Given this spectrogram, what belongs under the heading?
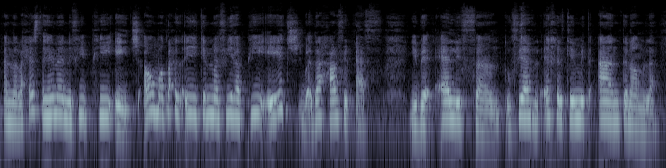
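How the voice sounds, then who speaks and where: A woman's voice: medium pitch, darkish tone. A woman with an Egyptian Arabic accent teaching English vocabulary to young pupils, sounding words out letter by letter and repeating each one several times.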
